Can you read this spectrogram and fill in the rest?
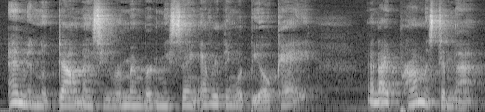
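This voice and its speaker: A woman's voice: mid-range voice, brisk, darkish tone. A woman reading scripted story narration for a manga dub. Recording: roomy echo, music behind.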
